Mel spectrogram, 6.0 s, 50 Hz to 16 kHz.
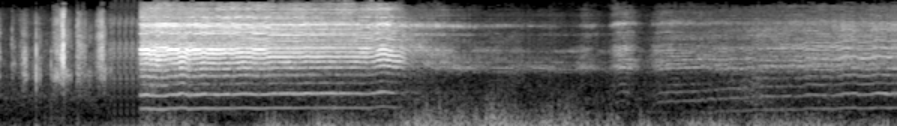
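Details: Stock Traxxas Revo 2.5R nitro engine, Trinity pipe, VP Race 20% fuel, single-speed conversion with 40T spur and 15T clutch bell: high buzzy whine, slightly wavering as throttle eases; running cleanly, normal.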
